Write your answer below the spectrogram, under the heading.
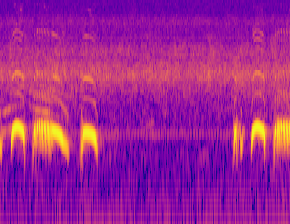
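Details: Spotted dove calling clearly, used as a lure: a run of short low coos and one longer coo, a two-second pause, then another quick series of coos.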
